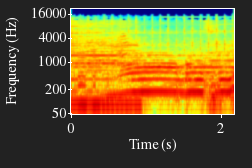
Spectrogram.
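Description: Male singer's voice gliding up into a long held note over live band accompaniment, the low bass dropping out about a second in.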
